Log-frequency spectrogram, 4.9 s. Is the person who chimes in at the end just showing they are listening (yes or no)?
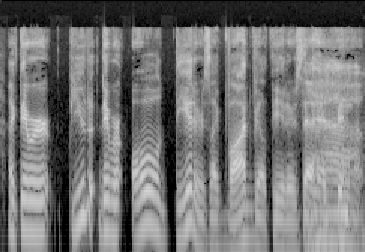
yes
